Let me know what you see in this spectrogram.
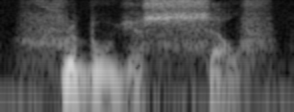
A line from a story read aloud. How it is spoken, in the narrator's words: murmured the gunroom steward the other side of the door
